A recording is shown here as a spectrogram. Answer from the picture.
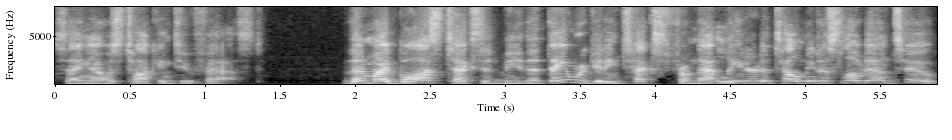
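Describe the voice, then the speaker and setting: A man speaks at a fairly quick pace with an American accent. His pitch is high, with ordinary variation. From New Jersey. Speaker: emergency management expert. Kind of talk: presentation. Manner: fast.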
